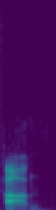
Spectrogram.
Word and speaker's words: Cannes: Is it Khan? How do you pronounce that? – Yeah, Khan. – Khan, like fucking Star Trek?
